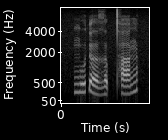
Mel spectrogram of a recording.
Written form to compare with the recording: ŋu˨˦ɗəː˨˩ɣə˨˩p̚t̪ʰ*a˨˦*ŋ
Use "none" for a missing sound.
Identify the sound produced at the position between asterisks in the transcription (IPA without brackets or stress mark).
a˨˦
